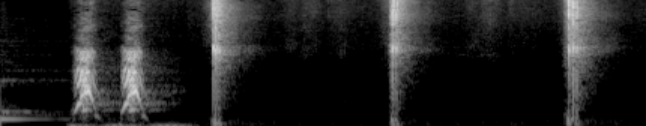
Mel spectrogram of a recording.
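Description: A dog barks twice in quick succession about half a second in, as the last note of a chime fades. Three sharp clicks follow, about a second apart.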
